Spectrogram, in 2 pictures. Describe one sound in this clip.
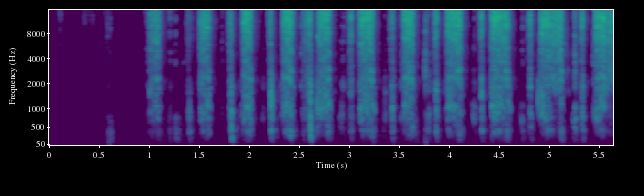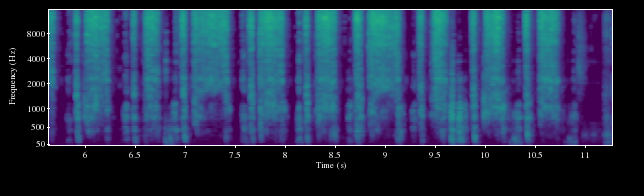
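A carrot scrapes rapidly back and forth across a grater.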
